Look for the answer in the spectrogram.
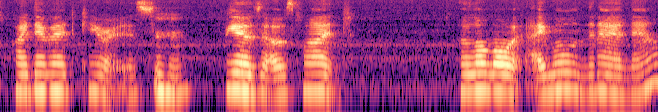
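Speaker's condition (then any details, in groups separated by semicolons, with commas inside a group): Friedreich's ataxia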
